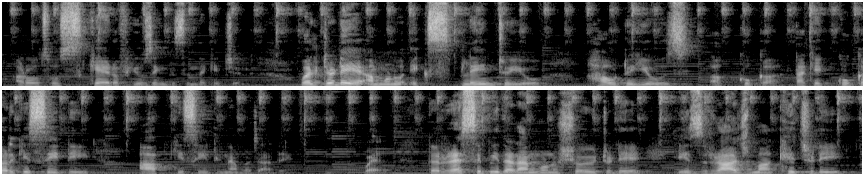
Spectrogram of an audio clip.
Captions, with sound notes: ...are also scared of using this in the kitchen. Well today, I'm going to going to explain to you, How to use a cooker? (Speaking Hindi) Taki cooker ki siti aapki siti na baja de! Well, the recipe that I'm going to show you today is Rajma Khichdi,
